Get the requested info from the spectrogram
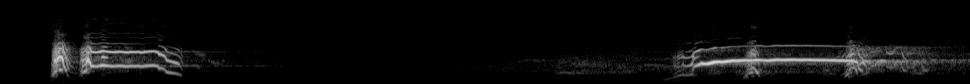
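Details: Coyote opening with sharp yips that lead into a short level howl, silence, then a longer steady howl broken by yelping catches before trailing away.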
